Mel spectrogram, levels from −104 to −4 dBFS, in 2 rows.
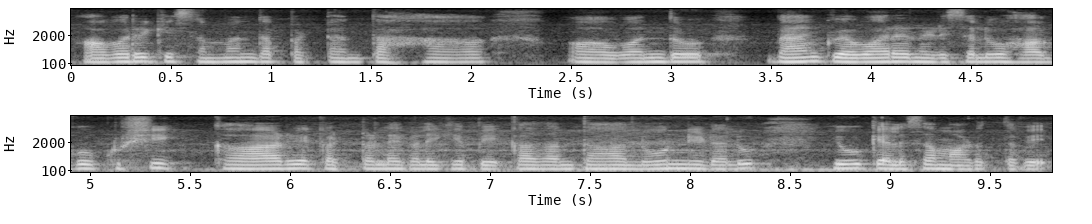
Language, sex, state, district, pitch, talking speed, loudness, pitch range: Kannada, female, Karnataka, Bellary, 165 Hz, 110 wpm, -20 LUFS, 160-175 Hz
